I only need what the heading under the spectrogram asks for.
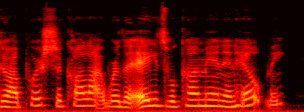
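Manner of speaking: normal talking voice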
